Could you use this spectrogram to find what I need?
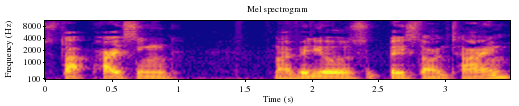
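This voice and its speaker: There is a man here with a fairly low pitch. The recording is very clean, its background silent. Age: 20s. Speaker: videographer. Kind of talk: casual chat.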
